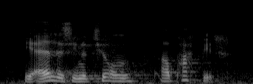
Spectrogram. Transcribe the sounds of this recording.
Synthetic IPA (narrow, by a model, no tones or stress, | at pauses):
iʔɛðlɪsiːnʏt̪ʰjownawpʰahpḭɾ̥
